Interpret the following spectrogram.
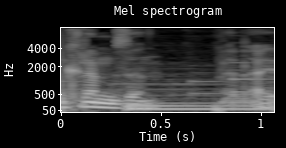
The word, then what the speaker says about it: CRiMSOM: It's called King CRiMSOM.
